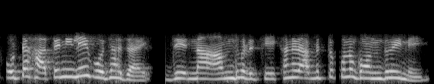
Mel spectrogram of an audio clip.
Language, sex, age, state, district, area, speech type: Bengali, female, 30-45, West Bengal, Purulia, urban, conversation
